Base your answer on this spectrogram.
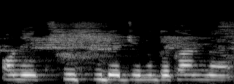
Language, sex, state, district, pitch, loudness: Bengali, female, West Bengal, North 24 Parganas, 225 Hz, -17 LUFS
